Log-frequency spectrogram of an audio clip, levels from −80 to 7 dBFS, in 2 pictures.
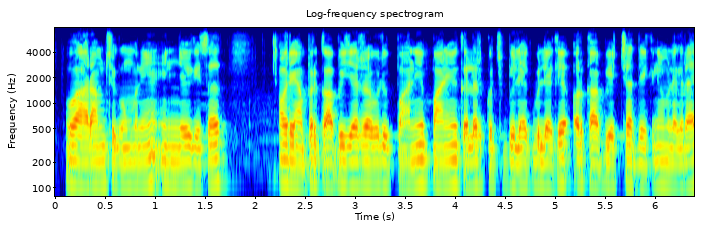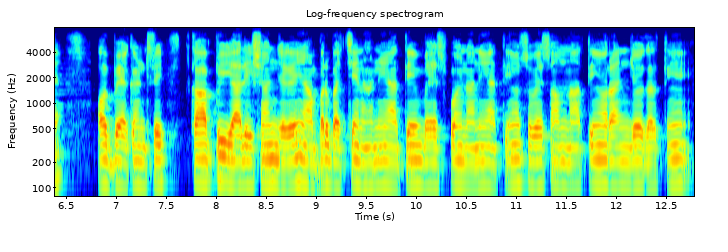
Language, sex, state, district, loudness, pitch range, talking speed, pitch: Hindi, male, Bihar, Jahanabad, -19 LUFS, 100-110 Hz, 260 wpm, 105 Hz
